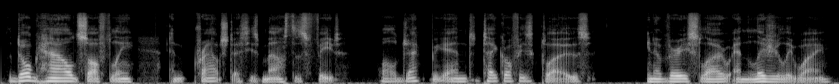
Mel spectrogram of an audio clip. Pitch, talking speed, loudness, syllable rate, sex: 135 Hz, 180 wpm, -20 LUFS, 5.1 syllables/s, male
